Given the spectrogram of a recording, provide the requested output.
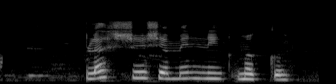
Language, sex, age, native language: Icelandic, female, 9, Icelandic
